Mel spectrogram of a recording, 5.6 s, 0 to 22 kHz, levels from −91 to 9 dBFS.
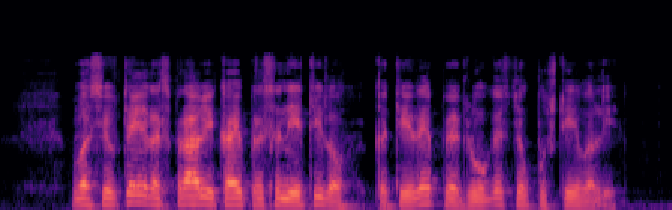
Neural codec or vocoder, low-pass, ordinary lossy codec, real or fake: codec, 16 kHz, 4 kbps, FreqCodec, larger model; 7.2 kHz; none; fake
